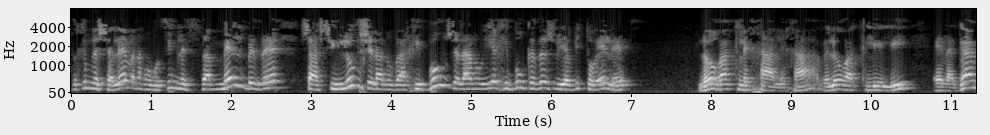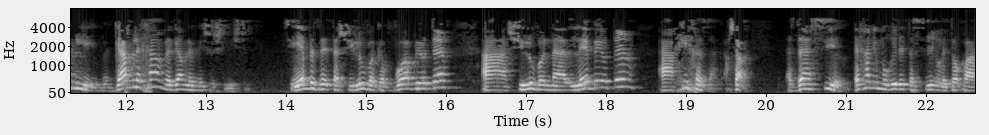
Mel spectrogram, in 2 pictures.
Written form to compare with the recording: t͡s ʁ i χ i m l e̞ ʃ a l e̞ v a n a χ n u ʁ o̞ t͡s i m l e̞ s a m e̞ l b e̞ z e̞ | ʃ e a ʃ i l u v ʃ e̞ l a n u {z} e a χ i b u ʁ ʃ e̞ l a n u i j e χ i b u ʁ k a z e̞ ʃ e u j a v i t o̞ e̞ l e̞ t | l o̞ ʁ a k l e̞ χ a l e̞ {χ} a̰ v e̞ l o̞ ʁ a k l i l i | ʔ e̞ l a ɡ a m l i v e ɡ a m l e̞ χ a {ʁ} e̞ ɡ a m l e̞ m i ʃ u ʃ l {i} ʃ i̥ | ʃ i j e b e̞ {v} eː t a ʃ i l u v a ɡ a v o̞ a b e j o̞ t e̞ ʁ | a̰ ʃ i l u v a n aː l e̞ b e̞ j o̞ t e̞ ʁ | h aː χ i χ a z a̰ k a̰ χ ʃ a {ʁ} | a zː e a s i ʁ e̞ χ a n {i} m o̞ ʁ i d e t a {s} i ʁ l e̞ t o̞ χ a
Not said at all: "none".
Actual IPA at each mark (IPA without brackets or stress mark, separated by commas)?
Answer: v, χ, v, i, z, v, i, s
